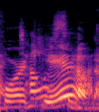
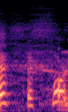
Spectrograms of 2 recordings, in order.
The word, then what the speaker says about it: 4Q: So 4Q is what it sounds like. Say it like in New York. It's not the number four in the letter Q. It's not four quarters. It's 4Q. – And 4Q. You know, and the coffee. – 4Q. Say it like a full New Yorker.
